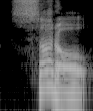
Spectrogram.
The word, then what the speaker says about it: subtle: But we do not pronounce the letter B in the word. Subtle describes something that is not immediately obvious or easy to notice.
